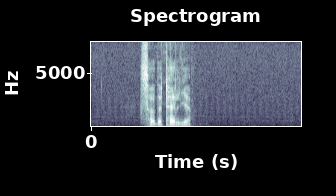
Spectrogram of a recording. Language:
Swedish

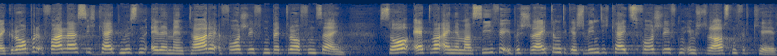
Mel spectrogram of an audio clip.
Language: Swiss German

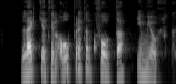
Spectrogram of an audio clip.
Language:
Icelandic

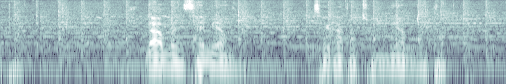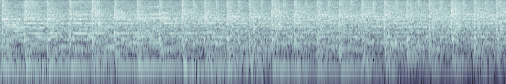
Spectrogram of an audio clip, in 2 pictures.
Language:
Korean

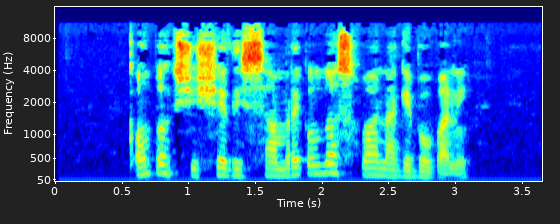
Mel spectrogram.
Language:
Georgian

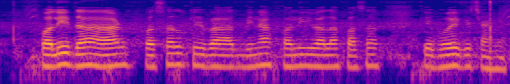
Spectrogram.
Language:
Bhojpuri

